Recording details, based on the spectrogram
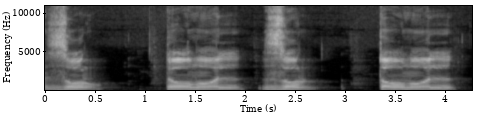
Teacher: حتی زرتمل، یہ حلق کے درمیان سے نکلے گا، اور تا کا وہ باریک بھی پڑھنا ہے، کھڑی زبر کی وجہ سے تھوڑا سا کھینچ کر پڑھنا ہے۔ حتی زر، زا کو سیٹی والا حرف ہے، اس کو زور دے کے پڑھنا ہے، را کو موٹا کرنا ہے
